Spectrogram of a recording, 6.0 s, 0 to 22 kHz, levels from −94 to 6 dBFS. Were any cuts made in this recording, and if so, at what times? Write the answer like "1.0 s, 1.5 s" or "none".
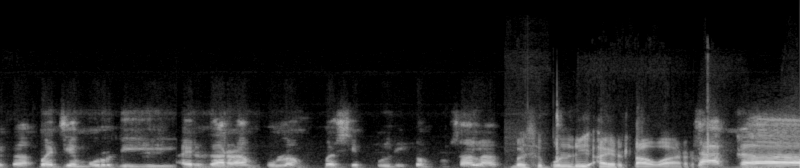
3.8 s, 5.1 s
